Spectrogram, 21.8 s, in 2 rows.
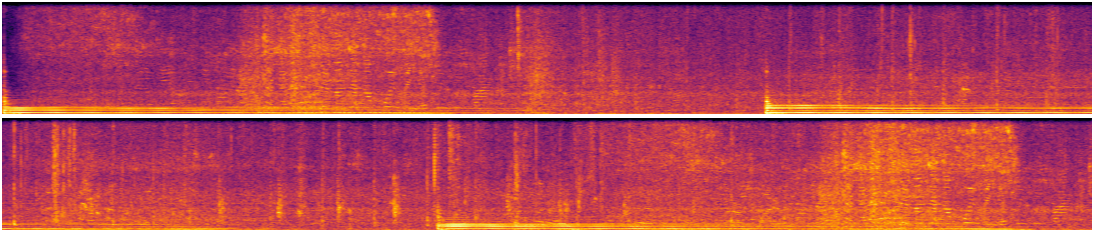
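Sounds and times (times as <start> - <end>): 
city sounds: 0.0 - 21.7.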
